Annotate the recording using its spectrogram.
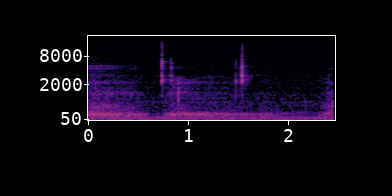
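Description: Two faint, short clicks from a titanium-handled folding knife being handled in the hand, a little under a second apart.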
